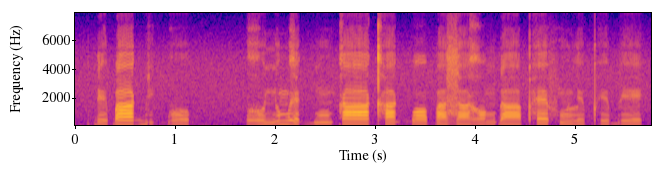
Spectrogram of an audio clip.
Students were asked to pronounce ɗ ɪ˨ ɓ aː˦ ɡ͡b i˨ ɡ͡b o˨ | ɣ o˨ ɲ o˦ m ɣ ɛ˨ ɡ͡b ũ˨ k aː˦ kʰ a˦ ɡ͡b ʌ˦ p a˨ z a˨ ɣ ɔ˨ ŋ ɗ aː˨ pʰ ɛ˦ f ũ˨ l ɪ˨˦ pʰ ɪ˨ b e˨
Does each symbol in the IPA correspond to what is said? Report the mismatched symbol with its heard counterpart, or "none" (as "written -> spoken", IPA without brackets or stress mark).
ʌ˦ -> ɔ˦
